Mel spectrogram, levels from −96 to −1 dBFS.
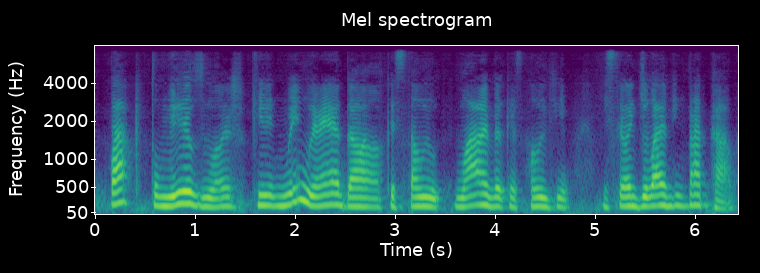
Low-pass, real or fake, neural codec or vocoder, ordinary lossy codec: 7.2 kHz; fake; codec, 16 kHz, 0.5 kbps, FreqCodec, larger model; none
